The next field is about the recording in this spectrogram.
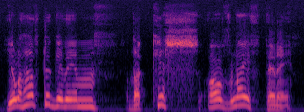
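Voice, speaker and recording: A cheerful, steady firefighter hero, voiced by a male narrator in a storybook. His voice is lifted a little, warm-toned and reassuring, calm under pressure. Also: extremely high pitch, unhurried, no room sound, voice pushed up, heavily acted.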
